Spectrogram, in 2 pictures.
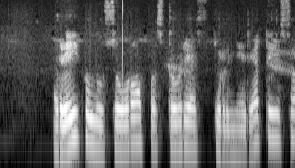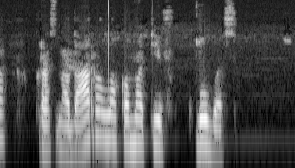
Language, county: Lithuanian, Utena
